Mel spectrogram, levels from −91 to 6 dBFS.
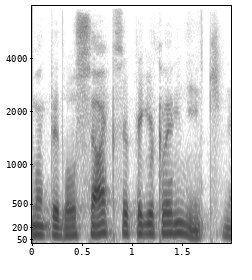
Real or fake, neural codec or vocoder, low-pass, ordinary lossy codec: fake; codec, 16 kHz, 1 kbps, FreqCodec, larger model; none; none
